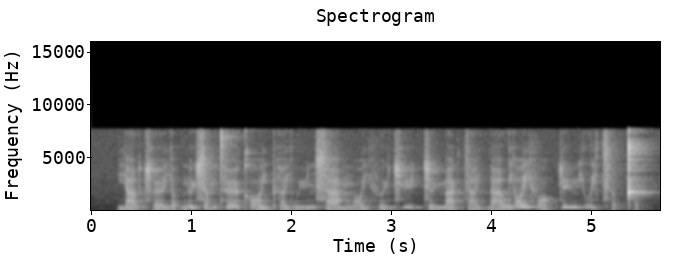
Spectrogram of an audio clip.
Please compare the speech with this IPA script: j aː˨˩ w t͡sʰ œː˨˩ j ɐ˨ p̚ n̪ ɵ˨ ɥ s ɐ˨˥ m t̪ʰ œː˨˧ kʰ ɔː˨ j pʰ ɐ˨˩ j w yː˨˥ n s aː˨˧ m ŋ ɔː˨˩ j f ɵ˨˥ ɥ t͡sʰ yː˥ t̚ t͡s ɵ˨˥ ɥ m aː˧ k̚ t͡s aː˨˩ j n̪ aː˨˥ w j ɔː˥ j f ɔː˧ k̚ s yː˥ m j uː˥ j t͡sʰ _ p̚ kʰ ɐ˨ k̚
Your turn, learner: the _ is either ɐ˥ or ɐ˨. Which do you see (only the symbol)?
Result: ɐ˨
